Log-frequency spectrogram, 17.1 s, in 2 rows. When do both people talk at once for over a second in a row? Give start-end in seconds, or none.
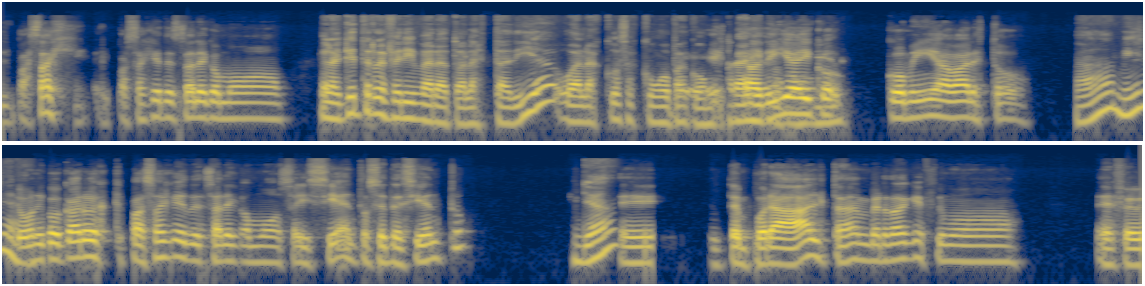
5.1-6.4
